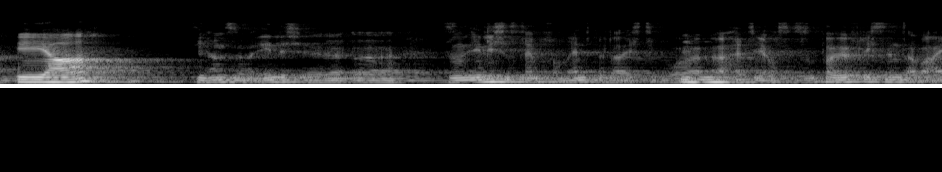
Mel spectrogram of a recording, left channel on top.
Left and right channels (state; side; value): silent; right; digital silence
